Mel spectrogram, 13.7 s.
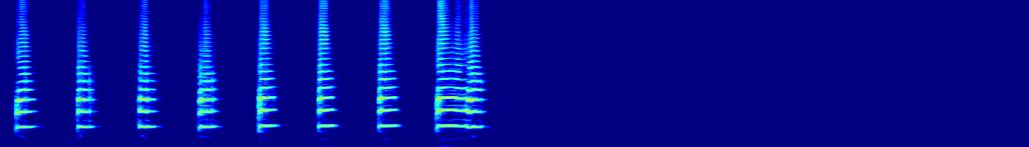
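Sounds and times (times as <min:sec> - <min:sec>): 
ragtime trumpet playing in a room: 0:00.3 - 0:00.5, 0:01.1 - 0:06.6.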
